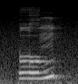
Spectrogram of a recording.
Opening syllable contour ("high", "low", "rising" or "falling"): rising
